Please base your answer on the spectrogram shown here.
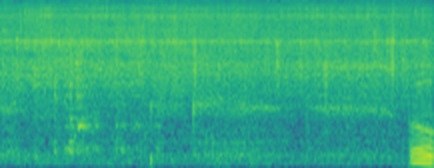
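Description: Morel mushrooms fry in butter in a pan, turned one at a time, giving a steady close sizzle throughout; a voice briefly cuts in at the very end.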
